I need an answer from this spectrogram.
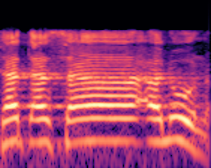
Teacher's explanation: ثم إن التاء والسين يتفقان في أنهما من حروف الهمس ومن حروف الإصمات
